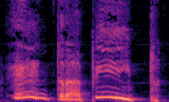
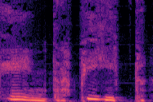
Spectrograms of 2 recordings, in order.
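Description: First: High, loud call through the door. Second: High, hushed murmur trailing into a whisper. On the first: Miss Havisham calls Pip into her room, high and loud. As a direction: summon him in from afar. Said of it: "mormorò ancora". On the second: Miss Havisham murmurs to Pip without raising her eyes, hushed. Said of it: "mormorò ancora la signorina Havisham". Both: Acted.

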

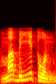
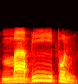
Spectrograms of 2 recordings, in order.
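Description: First: Mabiyitun with the yi sounded separately; incorrect uncontracted reading. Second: Mabitun slow, with a long bii; contracted reading. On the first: Teacher warning against a reading, mabiyitun with separate yi. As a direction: keep a y glide inside mabiyitun. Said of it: "bukan bacanya mabiyitun". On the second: Teacher giving the resulting form, slow mabitun with long ii. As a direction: draw out the bii in mabitun, dropping the y. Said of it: "Berarti menjadi". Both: Shown as a demonstration.

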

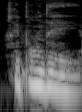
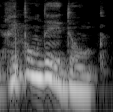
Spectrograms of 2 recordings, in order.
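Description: First: Said in the usual way. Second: Higher, slower, more pressing repeat; insistent plea. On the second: A narrator's reading. Old gunner begs the governess to answer, anxious and pressing. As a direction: lean on répondez as anxiety boils over. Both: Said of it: "vivement et avec anxiété".

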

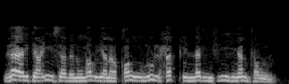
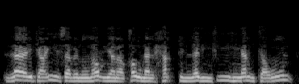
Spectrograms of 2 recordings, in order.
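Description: First: "قول" ending in u, qawlu; damma on lam. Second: Said in the usual way. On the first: Shown as a demonstration. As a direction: recite "قول" as qawlu-l, linked to "الحق". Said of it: "قرأ قالون برفع اللام من قول". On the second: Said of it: "برفع اللام من قول".

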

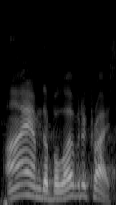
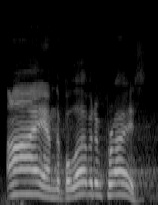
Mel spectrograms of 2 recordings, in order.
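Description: First: Said in the usual way. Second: Louder, slow, every word weighted: I am the beloved of Christ; emphatic declaration. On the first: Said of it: "Let me say that out loud". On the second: Shown as a demonstration. Pastor leading the congregation in a declaration, louder and slow. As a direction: proclaim I am the beloved of Christ slowly and fully. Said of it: "Let's say it one more time. Look at me".

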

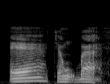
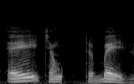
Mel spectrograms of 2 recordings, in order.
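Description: First: "bath" with an open short a, like "eh" widened; short A vowel. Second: "bathe" with an ay vowel; long A vowel. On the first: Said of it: "đọc là E trong bath". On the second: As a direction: say the a of "bathe" as the letter name A. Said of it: "đọc là A trong to bathe". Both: Shown as a demonstration.

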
